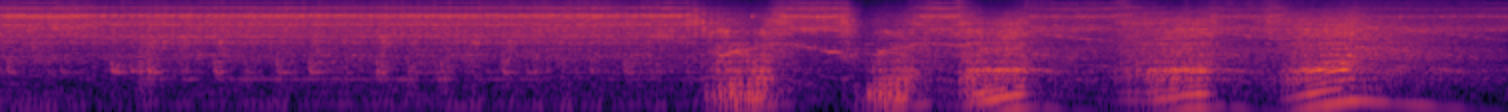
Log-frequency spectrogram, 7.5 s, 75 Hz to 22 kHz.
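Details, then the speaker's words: 1999 Fiat Panda 4x4, 1.1 FIRE fuel-injected, turbo kit removed and reverted to standard, 230 psi compression on all four cylinders. Revs surge and collapse in lumps; the owner thinks it is missing cylinders and overfueling, and it stalls. Cause unknown. "It just stalls, and it sounds like it's missing cylinders and overfueling, and it is all over the place,"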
